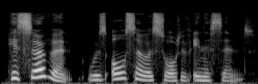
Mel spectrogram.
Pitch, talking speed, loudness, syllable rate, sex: 225 Hz, 185 wpm, -20 LUFS, 4.9 syllables/s, female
